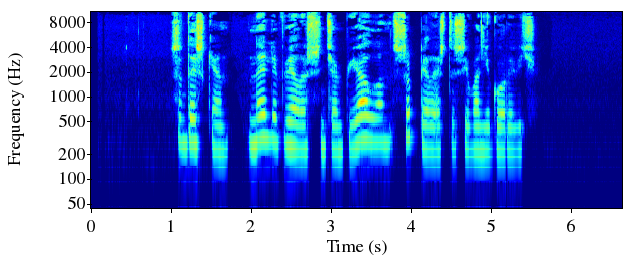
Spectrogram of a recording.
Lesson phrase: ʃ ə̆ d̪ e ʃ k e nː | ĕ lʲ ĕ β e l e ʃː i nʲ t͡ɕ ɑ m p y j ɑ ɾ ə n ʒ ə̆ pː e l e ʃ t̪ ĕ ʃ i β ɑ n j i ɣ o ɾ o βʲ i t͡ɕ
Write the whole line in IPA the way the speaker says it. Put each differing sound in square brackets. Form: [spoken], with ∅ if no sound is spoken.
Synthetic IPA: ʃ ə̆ d̪ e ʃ k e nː | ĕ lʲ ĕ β e l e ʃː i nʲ t͡ɕ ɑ m p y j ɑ [l] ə n [ʃ] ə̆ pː e l e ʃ t̪ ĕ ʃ i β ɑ n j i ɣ o ɾ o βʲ i t͡ɕ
